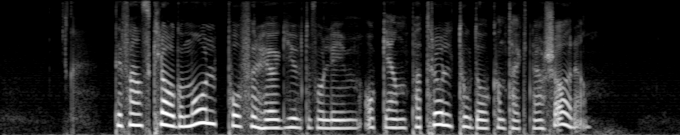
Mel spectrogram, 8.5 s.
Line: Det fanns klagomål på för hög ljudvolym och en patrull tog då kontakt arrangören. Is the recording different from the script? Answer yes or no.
no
